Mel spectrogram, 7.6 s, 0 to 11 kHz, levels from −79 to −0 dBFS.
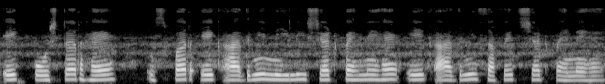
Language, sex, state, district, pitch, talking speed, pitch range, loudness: Hindi, female, Maharashtra, Mumbai Suburban, 185 Hz, 135 wpm, 180-195 Hz, -19 LUFS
